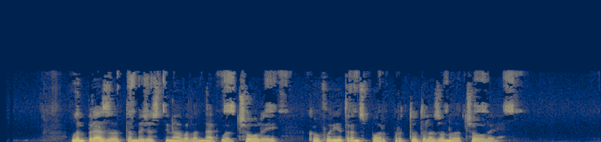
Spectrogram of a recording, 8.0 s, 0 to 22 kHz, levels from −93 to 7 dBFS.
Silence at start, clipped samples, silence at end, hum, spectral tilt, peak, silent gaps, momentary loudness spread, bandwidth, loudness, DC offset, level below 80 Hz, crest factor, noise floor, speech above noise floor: 0.95 s; under 0.1%; 1.1 s; none; -6 dB/octave; -2 dBFS; none; 11 LU; 11.5 kHz; -21 LUFS; under 0.1%; -64 dBFS; 18 dB; -70 dBFS; 50 dB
